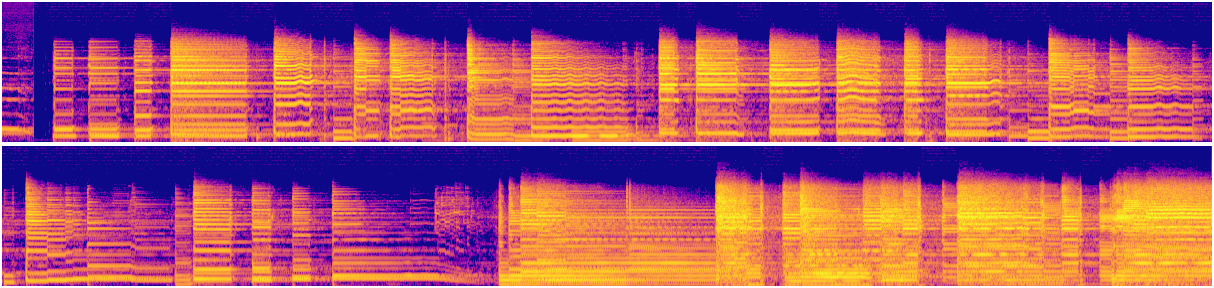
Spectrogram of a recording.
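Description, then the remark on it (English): An electric guitar played through a multi-effects pedal, with rapid picked notes and chords, a distorted, chorused tone, and a long wash of heavy reverb, loud with no talking. “That's a lot of reverb.”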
